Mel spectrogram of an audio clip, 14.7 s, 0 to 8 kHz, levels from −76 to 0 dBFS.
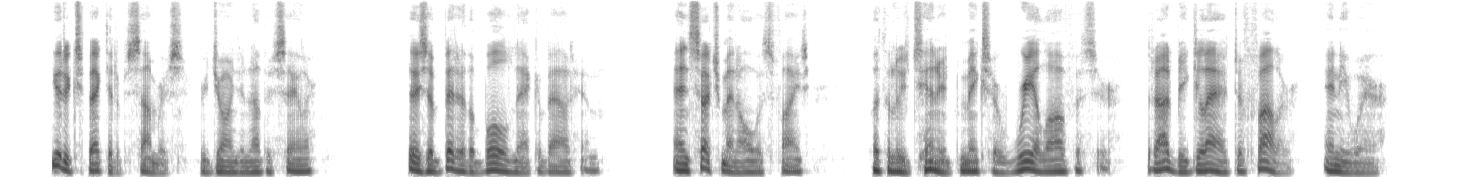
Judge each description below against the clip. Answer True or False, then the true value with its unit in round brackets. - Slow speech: False (145 wpm)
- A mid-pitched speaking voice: False (100 Hz)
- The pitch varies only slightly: False (3.9 semitones)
